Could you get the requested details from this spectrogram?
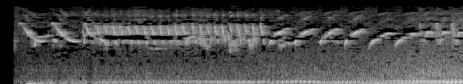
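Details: Bar-winged prinia in lively song, a bird being kept as a future lure: a long high buzzy trill, then a series of quick repeated sharp rising notes, about two per second.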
